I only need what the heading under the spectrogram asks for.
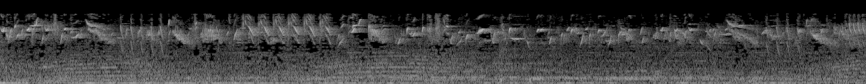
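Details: European goldfinch singing on Pantelleria island, Italy, in early January: a continuous, rapid twittering of high, tinkling, buzzy notes and trills, with steady low hum in the background.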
